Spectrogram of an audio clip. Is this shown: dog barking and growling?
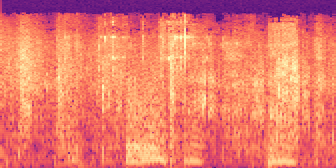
yes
